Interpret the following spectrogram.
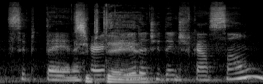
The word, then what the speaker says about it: CIPTEA: Como que é a pronúncia? A CIPTEA. CIPTEA, né?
